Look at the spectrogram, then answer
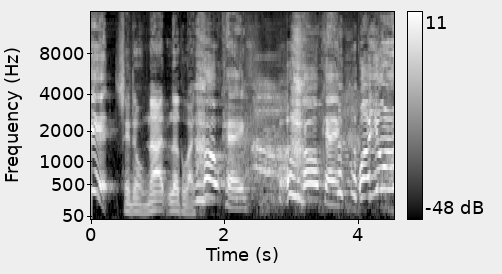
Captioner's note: scoffs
